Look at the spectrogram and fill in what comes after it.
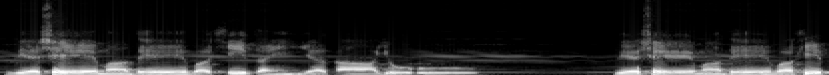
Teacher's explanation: ഹിതയതായുഹു എന്നാണ് വരുക ഇതം എന്നുള്ളതിന്റെ മ് യഥായുഹു എന്നുള്ളതിന്റെ യുമായിട്ട് ചേരുന്ന സമയത്ത് മ് മാറി യെ എന്നാവും അനുനാസികമായിട്ടുള്ള യു അപ്പൊ യകാരത്തിന് ഇരട്ടിപ്പ് വരും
